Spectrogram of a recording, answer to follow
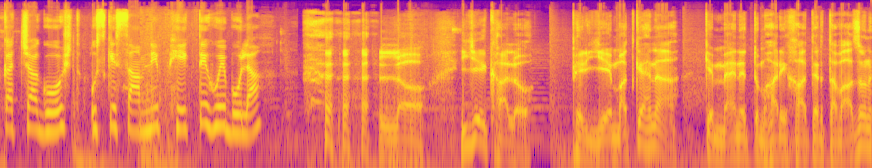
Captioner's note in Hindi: हंसी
